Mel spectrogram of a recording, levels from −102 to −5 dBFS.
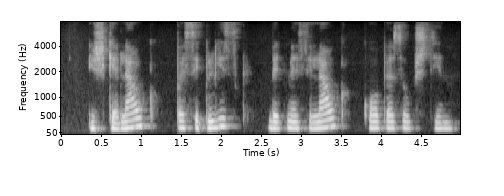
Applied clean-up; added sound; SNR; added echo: none; none; none; none.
